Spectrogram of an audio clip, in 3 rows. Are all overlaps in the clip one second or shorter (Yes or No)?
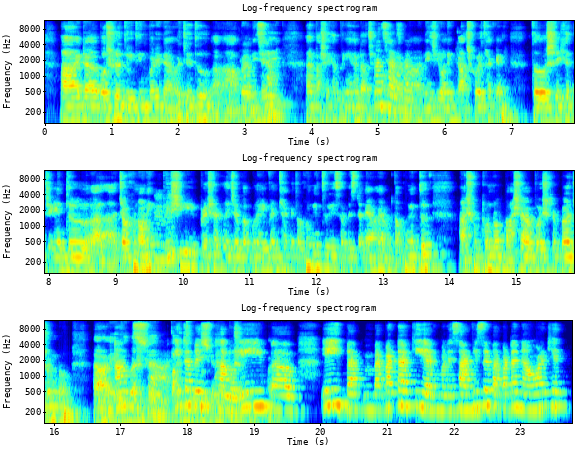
No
